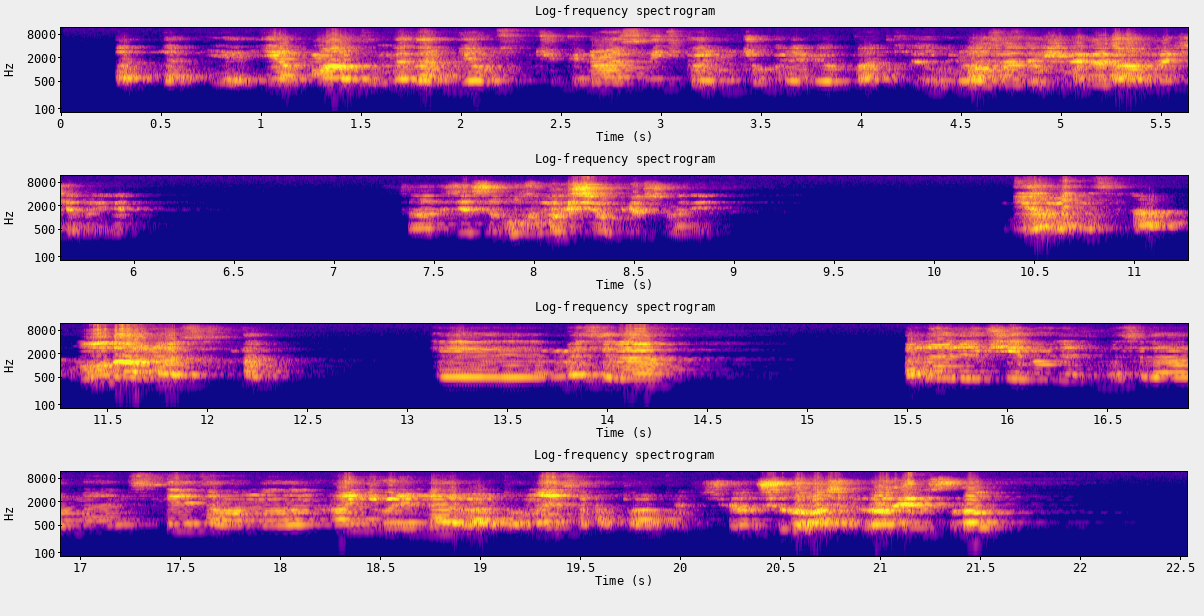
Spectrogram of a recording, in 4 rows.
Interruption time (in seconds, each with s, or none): 4.2 s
